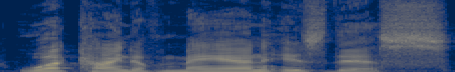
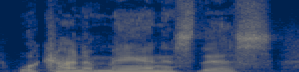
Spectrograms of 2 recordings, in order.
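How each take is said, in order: First: "What" drawn out and leaned on, very slow and softer; stress on what. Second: "kind" stressed, quieter and lower. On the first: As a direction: linger on "What" in awe, slowly. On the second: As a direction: hush it, landing on "kind". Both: Shown as a demonstration.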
